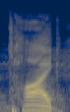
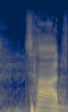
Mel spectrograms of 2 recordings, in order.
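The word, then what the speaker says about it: Tadhg: I was saying Tig at previous regattas, but believe the official verdict is Taj Bailey, so hopefully now that is correct.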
